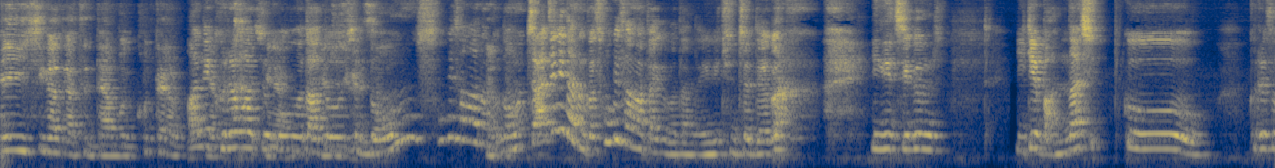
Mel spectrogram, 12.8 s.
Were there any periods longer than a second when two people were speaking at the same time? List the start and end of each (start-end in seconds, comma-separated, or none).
2.0-3.9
